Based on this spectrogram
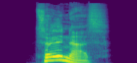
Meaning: genitive singular of Zöllner
- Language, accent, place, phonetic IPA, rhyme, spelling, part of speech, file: German, Germany, Berlin, [ˈt͡sœlnɐs], -œlnɐs, Zöllners, noun, De-Zöllners.ogg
